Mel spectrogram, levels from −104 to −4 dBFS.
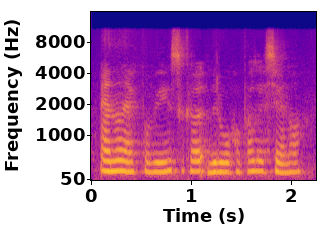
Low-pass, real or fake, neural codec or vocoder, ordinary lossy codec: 10.8 kHz; fake; codec, 16 kHz in and 24 kHz out, 0.8 kbps, FocalCodec, streaming, 65536 codes; none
